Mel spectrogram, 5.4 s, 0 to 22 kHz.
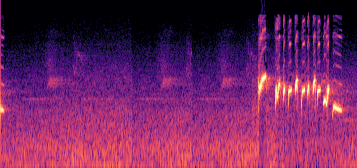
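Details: Red-whiskered bulbul song used to train young birds in the wild 8-9-10 note style: faint short whistles, then a loud burst of about nine rapid, bright chirped notes ending on a lower slurred note.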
